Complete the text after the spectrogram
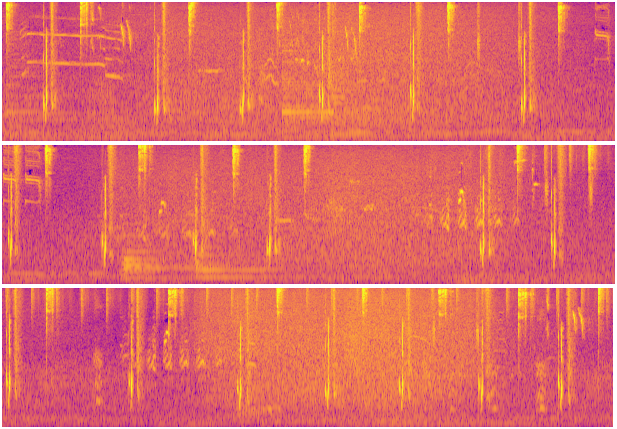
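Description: Game coins chime again and again as they are collected.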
